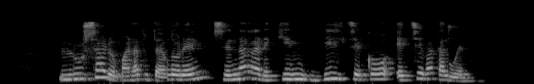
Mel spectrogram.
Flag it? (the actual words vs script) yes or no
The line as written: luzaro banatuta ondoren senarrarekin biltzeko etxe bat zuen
no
